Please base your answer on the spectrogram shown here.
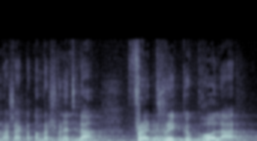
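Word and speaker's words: Wöhler: একটা তোমরা শুনেছিলাম ফ্রেডরিক ভোলার, তার নাম আসলে ফ্রেডরিক ওহুলার, ডাব্লিউর উচ্চারণ জার্মান ভাষায় সেটাকে ভি এর মতো, তাই তখন ফ্রেডরিক ওহুলার থেকে ফ্রেডরিক ভোলার বলে থাকি আমরা।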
